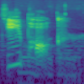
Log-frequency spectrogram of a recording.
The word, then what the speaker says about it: epoch: We don't need It's pronounced epoch, by the way.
